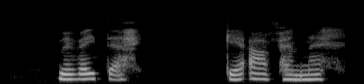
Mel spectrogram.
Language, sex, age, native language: Icelandic, female, 9, Icelandic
